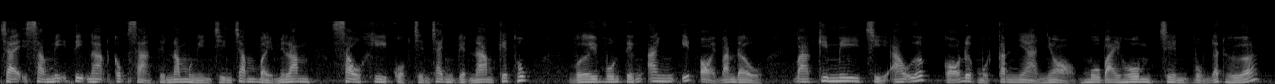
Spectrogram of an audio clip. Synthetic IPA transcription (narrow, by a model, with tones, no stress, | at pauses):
t͡ɕa̰˧˨jsaː˨˧ŋmḭ˧˥t̪ḭ˧˨na̰ː˧˨nkə̰˧˨wŋ͡msaː˧˩nt̪ɨ˨˩na˧mːo˨˩t̚ŋi˨˩nt͡ɕi˨˦nt͡ɕa˧mɓə˧˩jmɨ˧əjla˧msa˧wxi˧ku˨˩ək̚t͡ɕi˨˦ənt͡ɕa˧jŋ̟vi˨˩ət̚naː˧mke˦˥t̚t̪ʰʊ˦˥k͡p̚ | vəː˨˦jvo˨˦nt̪i˨˦əŋʔa˧jŋ̟ʔi˦˥t̚ʔɔ˧˩jɓaː˧nɗə˨˩w | ɓaː˨˩ki˧mːi˧t͡ɕi˧˩ʔaː˧wʔɨ˦˥əkːɔ˨˦ɗɨ˨˩ək̚mo˨˩t̚ka˧nɲaː˨˩ɲɔ˧˩mu˧ɓaː˧jɦo˧mt͡ɕe˧nvʊ˨˩ŋ͡mɗə˦˥t̚hɨ˨˦ə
